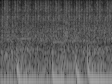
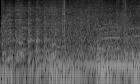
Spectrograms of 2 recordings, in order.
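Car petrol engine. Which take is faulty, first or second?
first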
